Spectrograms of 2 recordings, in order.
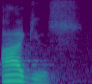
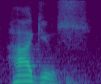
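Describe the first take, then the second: First: The word begins directly with a vowel. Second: The word begins with a breathy h sound. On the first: "ou ágios" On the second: "tenho ouvido as duas pronúncias e vou preferir a hagios"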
